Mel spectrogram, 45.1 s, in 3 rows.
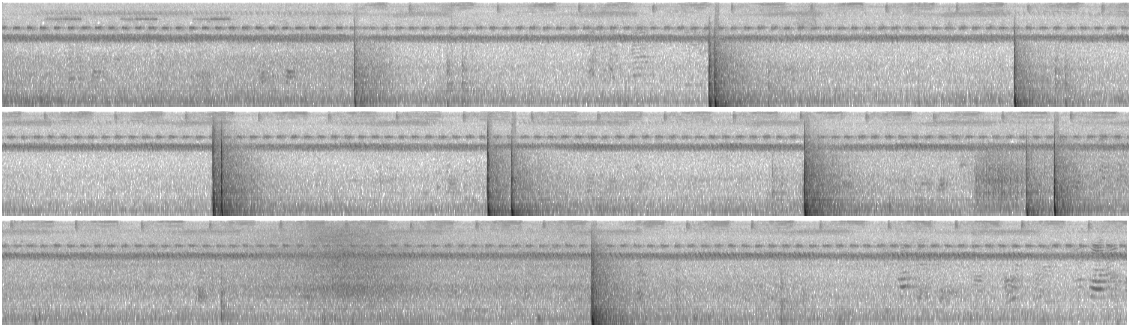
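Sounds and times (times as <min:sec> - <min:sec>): insects trilling: 0:04.2 - 0:45.0
firework shells bursting: 0:37.7 - 0:39.0.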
